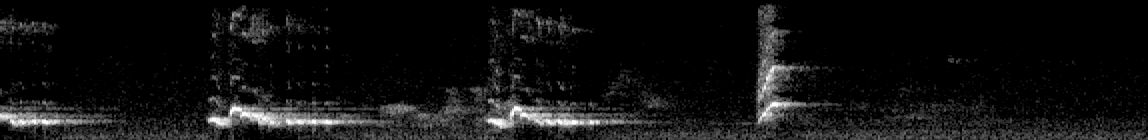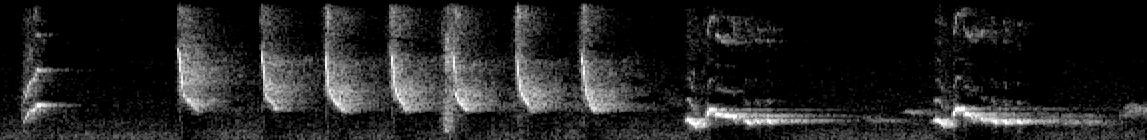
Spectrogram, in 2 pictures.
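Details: White-rumped shama of the Medan type singing: rich whistled phrases falling from about mid pitch, sharp upslurred notes, then a fast series of five or six harsh descending chips, alternating with slurred whistles.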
